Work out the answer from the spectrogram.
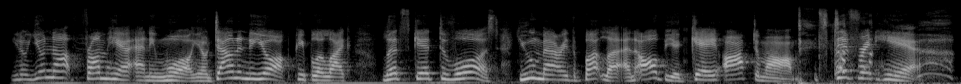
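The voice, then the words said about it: Very bad put-on Boston accent. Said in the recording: “the worst Boston accent of all time, which is Julianne Moore in 30 Rock. Who literally sounds like she was kicked in the head by a horse.”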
